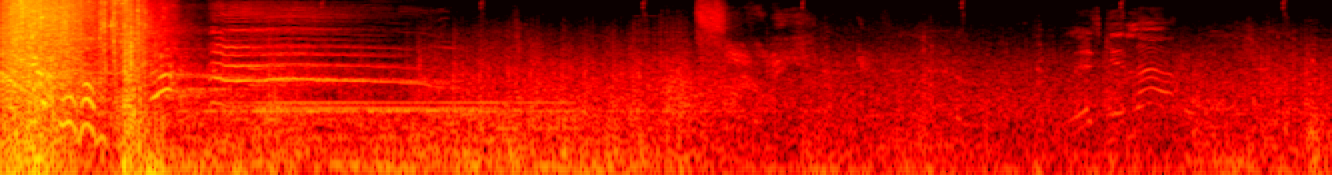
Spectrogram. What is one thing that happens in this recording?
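Cars whoosh past on a road.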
